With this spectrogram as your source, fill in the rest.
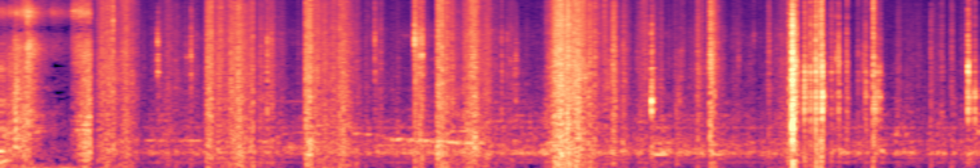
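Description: Dry powder pours and rustles into a tray.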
